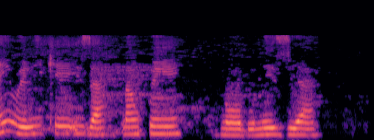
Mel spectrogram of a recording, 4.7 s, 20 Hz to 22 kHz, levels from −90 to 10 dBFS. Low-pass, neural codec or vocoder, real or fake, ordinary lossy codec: none; none; real; none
